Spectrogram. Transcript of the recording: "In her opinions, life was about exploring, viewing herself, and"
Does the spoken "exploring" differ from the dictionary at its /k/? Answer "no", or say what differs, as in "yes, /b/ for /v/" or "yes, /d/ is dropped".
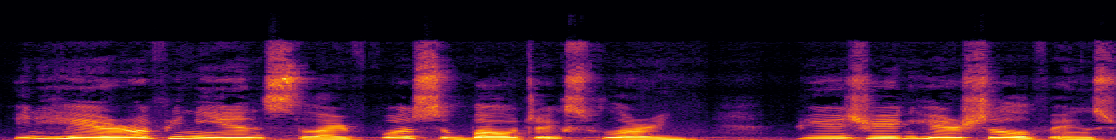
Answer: no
